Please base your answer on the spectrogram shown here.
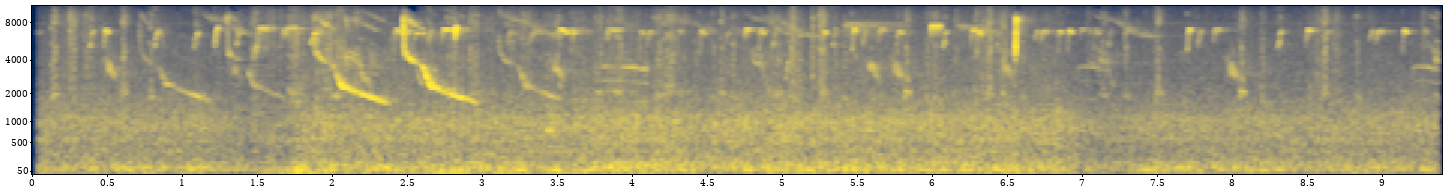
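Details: Three Northern Cardinals chattering while chasing each other in play give quick, steeply down-slurred whistles and sharp high chips, overlapping in fast bursts over a steady hiss of background noise.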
